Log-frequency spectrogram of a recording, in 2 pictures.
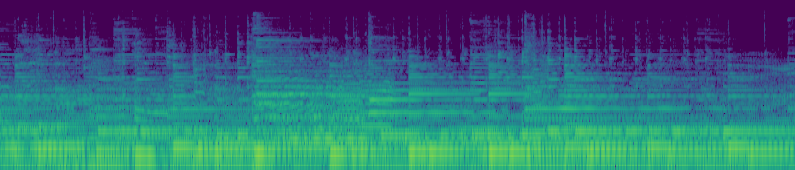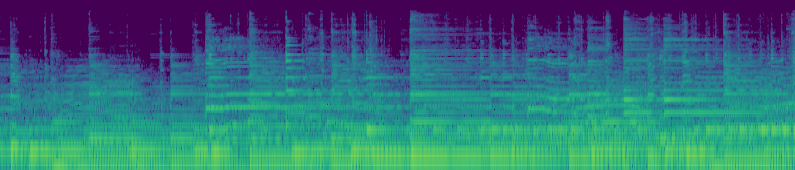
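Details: Steady plucked guitar music with a strong bass line throughout, and no animal sound.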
